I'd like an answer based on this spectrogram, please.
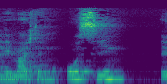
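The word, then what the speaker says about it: осень: Donc, dans le mot Osin, le I se prononce I, étant donné que le O est porteur de l'accent tonique.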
